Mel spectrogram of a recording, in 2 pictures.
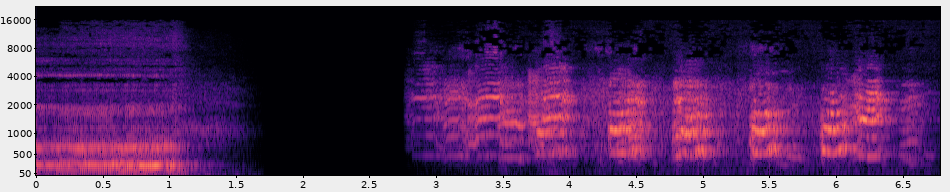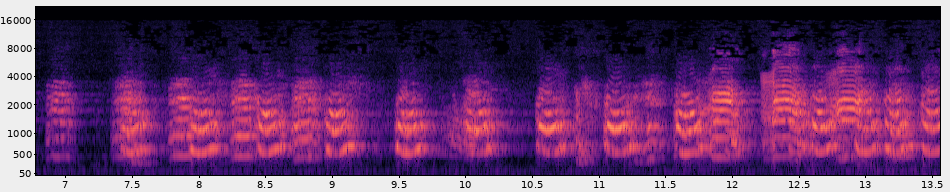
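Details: Sea lion barking in a steady series of harsh, honking barks, roughly two per second, after a brief unrelated burst of sound and a short pause at the start.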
